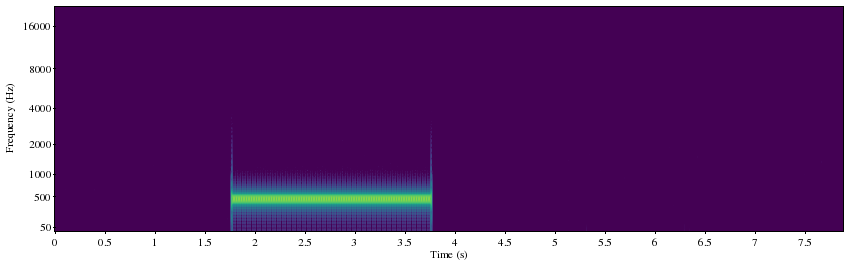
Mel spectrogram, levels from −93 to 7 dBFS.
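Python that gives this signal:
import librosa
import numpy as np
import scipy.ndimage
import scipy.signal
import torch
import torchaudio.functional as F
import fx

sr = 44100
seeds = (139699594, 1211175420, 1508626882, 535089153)

y = fx.call_progress(sr, length_s=3.12, kind='ringback tone', level_db=-14.5)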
